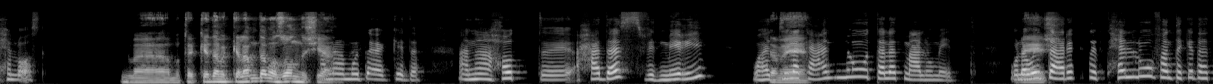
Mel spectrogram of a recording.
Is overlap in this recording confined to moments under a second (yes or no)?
yes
